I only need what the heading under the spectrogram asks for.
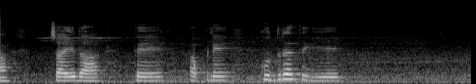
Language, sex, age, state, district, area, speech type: Dogri, male, 18-30, Jammu and Kashmir, Kathua, rural, spontaneous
